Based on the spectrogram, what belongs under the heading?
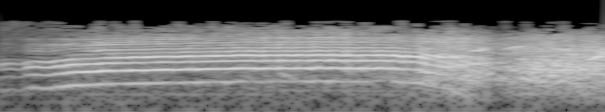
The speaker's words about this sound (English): Baby, it's a cow.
